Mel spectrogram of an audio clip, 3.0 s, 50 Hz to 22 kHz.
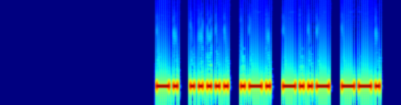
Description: Morse code, heard as a keyed tone, about 38 wpm, 700 Hz. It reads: N5RXG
